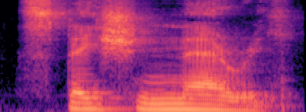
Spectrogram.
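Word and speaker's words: stationery: the time is stationary can you hear there's a little ER at the end stationary and this is used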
